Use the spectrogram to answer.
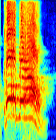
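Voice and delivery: very high, loud mock-frantic yell; hammed-up, full-voiced shout. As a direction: scream it over someone flipping out. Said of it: "and you yell".

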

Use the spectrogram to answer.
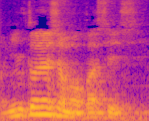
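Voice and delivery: ordinary delivery

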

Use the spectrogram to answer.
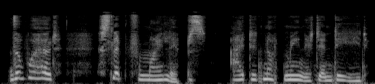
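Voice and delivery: apologetic niece, pitched high; urging niece. A narrator's reading. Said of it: "urged Kate".

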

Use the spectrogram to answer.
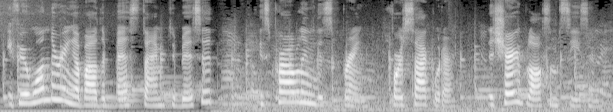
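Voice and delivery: travel show host. Acted. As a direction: clear tour guide narration. Narrates castle tour voiceover.

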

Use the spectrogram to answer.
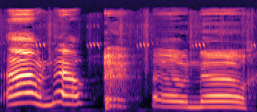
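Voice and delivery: high, frightened oh no; startled panic with a gasp; panicked. Real, not acted. Zombies closing in, gasp.

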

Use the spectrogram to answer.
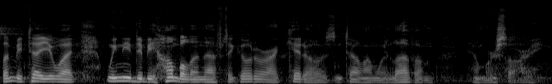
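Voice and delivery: normal talking voice

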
